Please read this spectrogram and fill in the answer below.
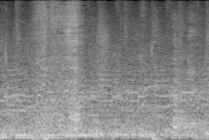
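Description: A long slurp of thick ramen noodles, a hissy sucking sound lasting about half a second, starting about half a second in, over background guitar music.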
